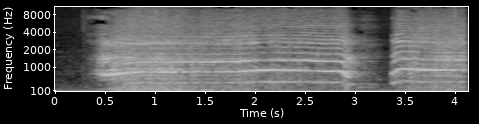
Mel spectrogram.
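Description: A loud, strained wailing vocal from a somewhat older song played on a radio show, held as one long sustained cry, breaking off briefly near the end before the screaming resumes.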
